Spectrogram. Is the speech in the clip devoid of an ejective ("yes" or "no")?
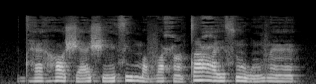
yes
